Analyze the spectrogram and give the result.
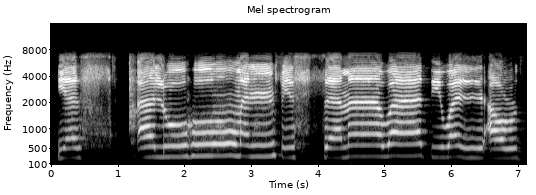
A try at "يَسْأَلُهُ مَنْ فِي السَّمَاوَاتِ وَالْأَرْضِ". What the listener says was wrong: آپ نے نا من نون ساکن کے بعد کون سا حرف ہے؟ حروف ہلکی ہے؟ نہیں ہے. لام اور را بھی نہیں ہے تو غنہ نہیں کیا. اور دوسرا اس کا ہوتا ہے اخفا، تو غنہ بھی کریں.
